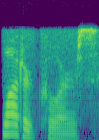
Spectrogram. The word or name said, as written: watercourse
